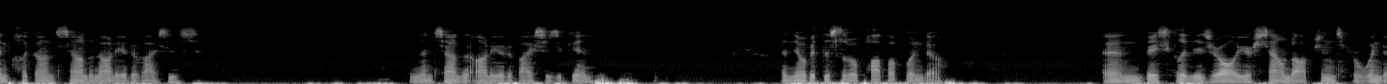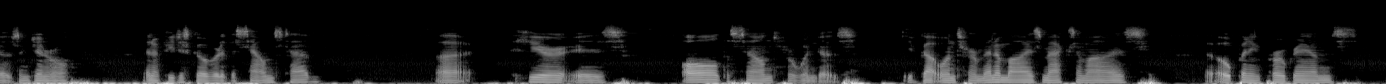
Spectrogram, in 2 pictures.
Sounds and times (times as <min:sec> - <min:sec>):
Speech: 0:00.0 - 0:02.1, 0:04.1 - 0:06.2, 0:07.8 - 0:09.6, 0:11.0 - 0:14.7, 0:15.3 - 0:17.1, 0:18.2 - 0:27.5.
